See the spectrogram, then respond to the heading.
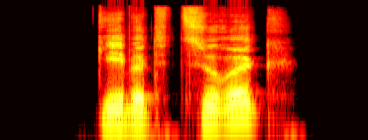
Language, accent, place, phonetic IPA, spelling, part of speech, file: German, Germany, Berlin, [ˌɡeːbət t͡suˈʁʏk], gebet zurück, verb, De-gebet zurück.ogg
- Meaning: second-person plural subjunctive I of zurückgeben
